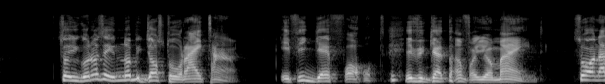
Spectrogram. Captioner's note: chuckles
